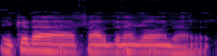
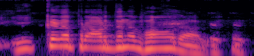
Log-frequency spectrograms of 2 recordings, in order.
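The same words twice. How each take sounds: First: Said in the usual way. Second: Slow, with ఇక్కడ raised and leaned on; emphatic. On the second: Shown as a demonstration. Preacher warning the listeners that no prayer arises here, slow and emphatic. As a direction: drive home ఇక్కడ as a slow rising point.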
